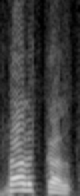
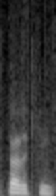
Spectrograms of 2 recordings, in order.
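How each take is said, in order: First: The second syllable has a short neutral 'uh' vowel. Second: The second syllable has an 'ee'-like vowel. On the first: The speaker calls it right. "ऐसा होता है सर्कल" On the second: The speaker calls it wrong. "कुछ लोग सर्कल को सर्किल बोलते हैं"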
